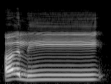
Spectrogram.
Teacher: یا مدہ ہے، اس کو ایک الف جتنا کھینچیں گے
